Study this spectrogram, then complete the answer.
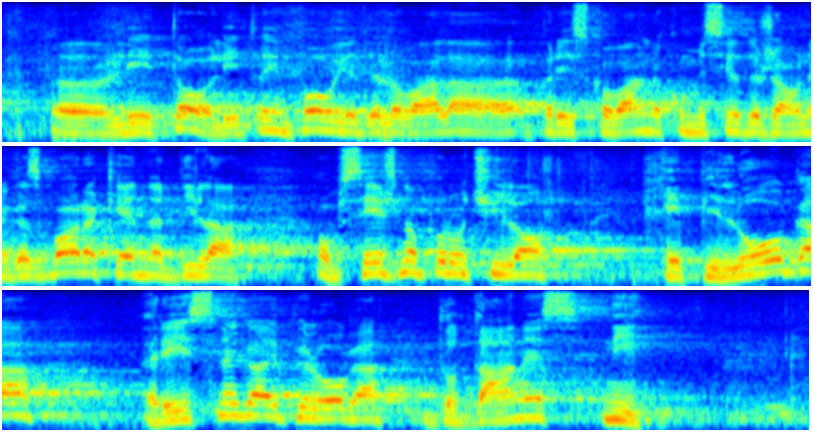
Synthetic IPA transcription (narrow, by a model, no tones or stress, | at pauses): leːt̪ɔleːt̪ɔinpɔwjɛd̪ɛlɔʋaːlapɾɛiskɔʋaːlnɔkɔmisiːjɔd̪əɾʒawnɛɡazbɔːɾakijɛnaɾed̪iːla | ɔpseːʒnɔpɔɾɔt͡ʃiːlɔ | ɛpiloːɡa | ɾeːsnɛɡaɛpiloːɡad̪ɔd̪aːnɛsni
